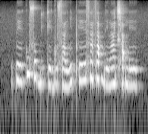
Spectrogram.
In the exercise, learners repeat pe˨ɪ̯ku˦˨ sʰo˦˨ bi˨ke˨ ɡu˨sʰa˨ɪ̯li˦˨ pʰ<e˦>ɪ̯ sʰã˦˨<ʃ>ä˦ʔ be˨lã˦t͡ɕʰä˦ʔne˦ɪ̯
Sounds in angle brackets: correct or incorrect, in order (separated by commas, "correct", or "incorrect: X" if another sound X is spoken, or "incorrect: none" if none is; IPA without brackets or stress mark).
correct, incorrect: s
